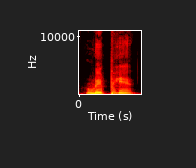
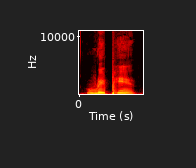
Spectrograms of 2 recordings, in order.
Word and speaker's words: repeat: 뜻이 되겠습니다 이번 단어는 repeat repeat repeat라고 발음하시면 되겠고요 이때 강세는 p 바로 뒤에 있는 e 알파벳 2의 강세가 있습니다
